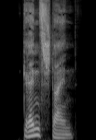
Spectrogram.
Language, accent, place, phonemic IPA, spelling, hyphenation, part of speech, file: German, Germany, Berlin, /ˈɡʁɛnt͡sˌʃtaɪn/, Grenzstein, Grenz‧stein, noun, De-Grenzstein.ogg
- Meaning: boundary stone, border stone, landmark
